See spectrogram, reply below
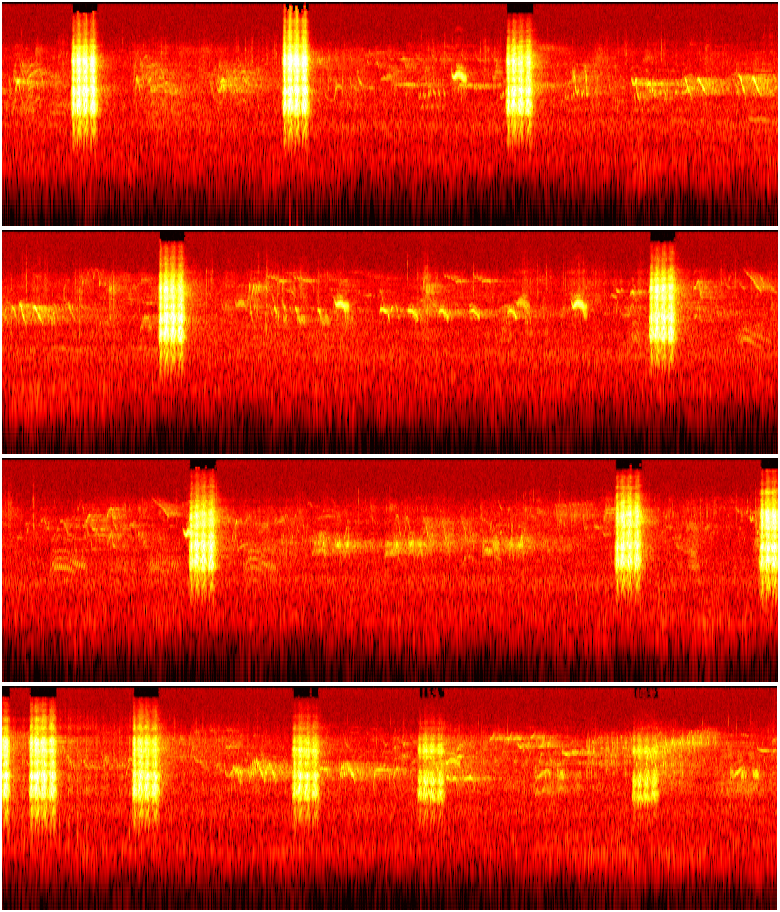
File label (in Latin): Pica pica; SETE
